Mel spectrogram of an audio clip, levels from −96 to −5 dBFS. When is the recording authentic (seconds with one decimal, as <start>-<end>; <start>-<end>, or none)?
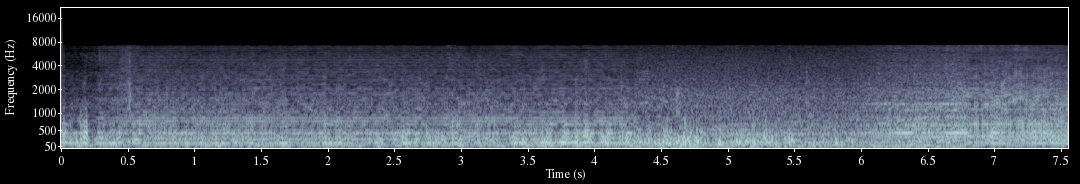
4.3-6.8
